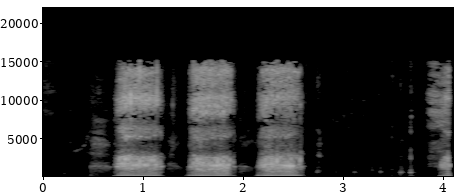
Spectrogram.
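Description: A cat purrs right up against the microphone, loud, breathy rumbling swells coming in three steady cycles, then fading to soft rustling before another purr starts.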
